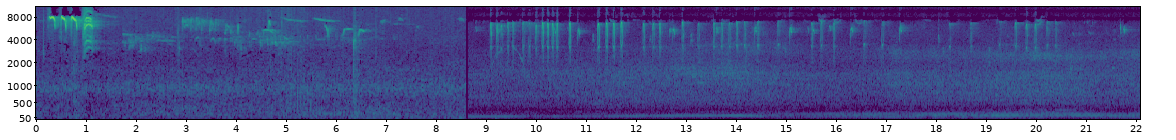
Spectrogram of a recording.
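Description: Small birds calling, with a burst of loud, high, rapid chirps near the start and softer calls after it. About eight seconds in the sound changes abruptly to a long run of short, sharp high chips and ticks over a faint low steady hum.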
